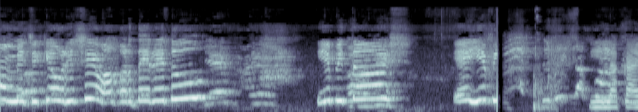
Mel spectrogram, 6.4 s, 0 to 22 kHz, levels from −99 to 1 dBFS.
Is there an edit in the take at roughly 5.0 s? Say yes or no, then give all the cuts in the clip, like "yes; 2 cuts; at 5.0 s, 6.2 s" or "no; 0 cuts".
yes; 1 cut; at 5.0 s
